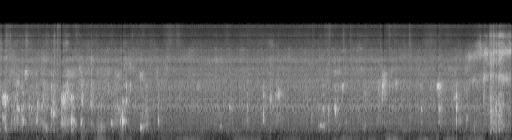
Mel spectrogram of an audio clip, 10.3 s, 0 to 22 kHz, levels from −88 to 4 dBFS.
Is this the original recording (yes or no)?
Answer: no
